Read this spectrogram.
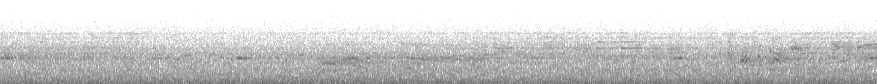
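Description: Music plays faintly through a television speaker.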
